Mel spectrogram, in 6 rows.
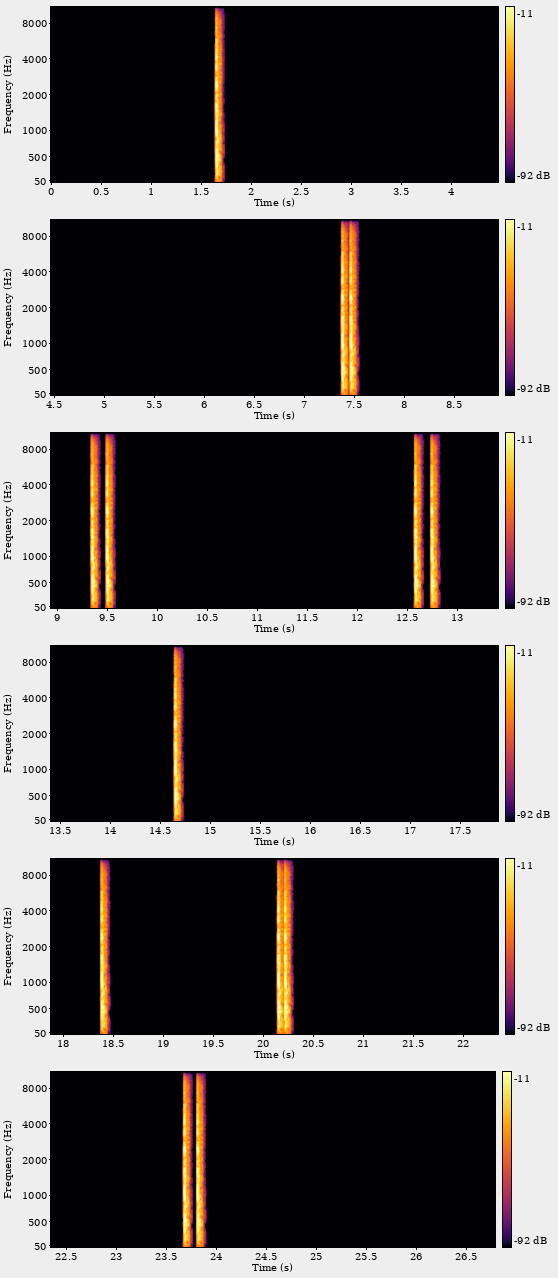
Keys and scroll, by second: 3.6 super+c.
